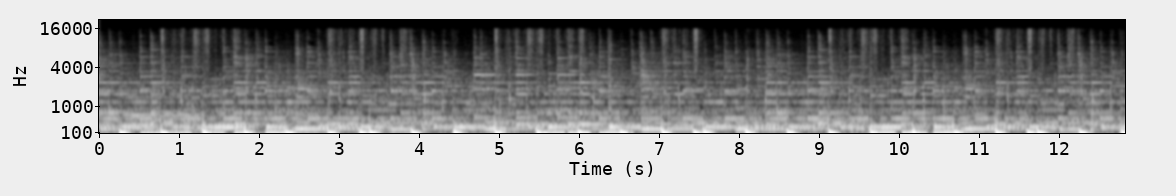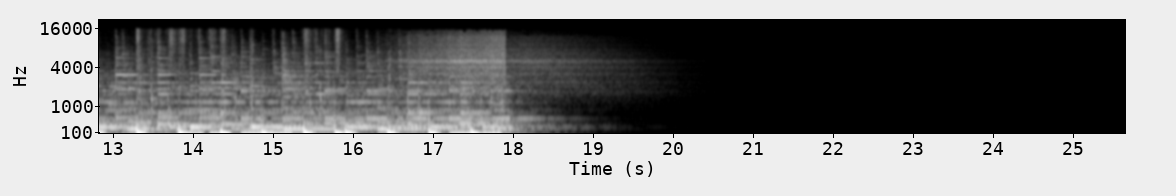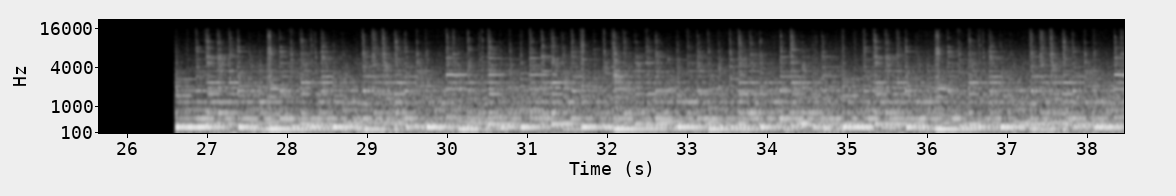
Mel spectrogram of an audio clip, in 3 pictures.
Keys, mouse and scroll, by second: 4.3 alt+right click, 4.7 alt+click, 5.3 click, 8.0 z, 11.2-12.5 alt+drag, 11.5 ctrl+z, 12.2 z, 13.3 click, 16.2 click, 20.8 alt+click, 21.9 click, 24.5 alt+click, 25.5 ctrl+z, 27.5 alt+click, 29.0 shift+click, 29.9 shift+click, 30.3 shift+click, 30.9 right click, 31.6 right click, 32.0 shift+click, 32.6 shift+click, 33.0 shift+click, 35.7 shift+click, 35.8 shift+click, 36.2 shift+click, 36.7 shift+click, 37.5 click, 37.8 click.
